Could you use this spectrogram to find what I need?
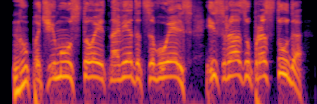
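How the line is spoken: Hoarse croak. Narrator (Russian): прохрипел Хоул

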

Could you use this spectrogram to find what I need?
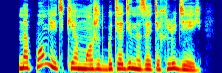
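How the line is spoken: Irritated hiss. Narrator (Russian): Раздраженно шиплю

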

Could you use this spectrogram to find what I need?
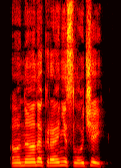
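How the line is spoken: Wry snort. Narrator (Russian): хмыкнул Максим

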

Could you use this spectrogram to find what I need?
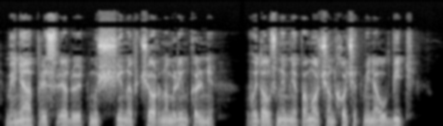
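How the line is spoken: Female shout. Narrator (Russian): Келли крикнула

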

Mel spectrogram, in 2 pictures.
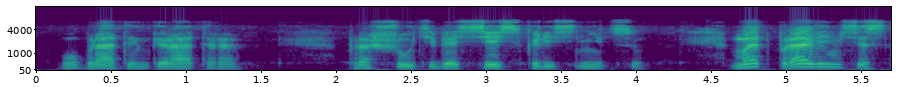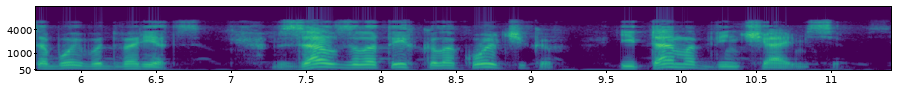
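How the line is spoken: Tender queenly voice. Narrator (Russian): государыня подошла к танскому монаху, взяла его за руку и нежным голосом проговорила

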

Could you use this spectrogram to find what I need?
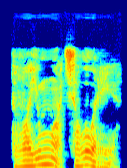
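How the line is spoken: Growl. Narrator (Russian): рыкнул Дэниел

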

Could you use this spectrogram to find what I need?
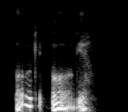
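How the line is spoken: Whispering. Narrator (Russian): начнет шептать Иван Николаевич

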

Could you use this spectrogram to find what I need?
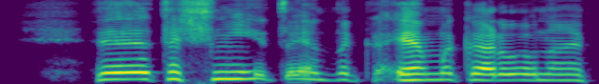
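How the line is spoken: Squeaking. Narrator (Russian): пискнула она

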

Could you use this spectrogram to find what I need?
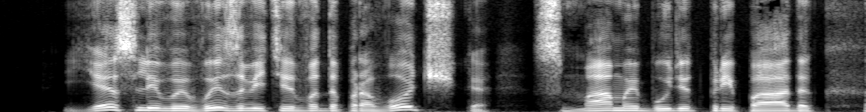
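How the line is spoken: Burst of laughter. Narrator (Russian): расхохотался Джимми

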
